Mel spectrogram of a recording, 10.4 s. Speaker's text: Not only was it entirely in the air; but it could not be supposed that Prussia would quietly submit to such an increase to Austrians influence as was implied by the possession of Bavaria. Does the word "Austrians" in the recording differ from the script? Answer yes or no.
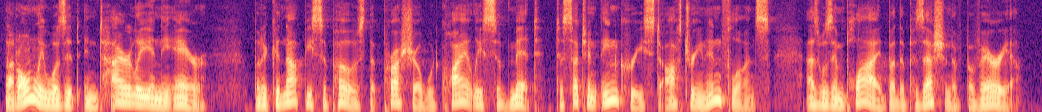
yes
